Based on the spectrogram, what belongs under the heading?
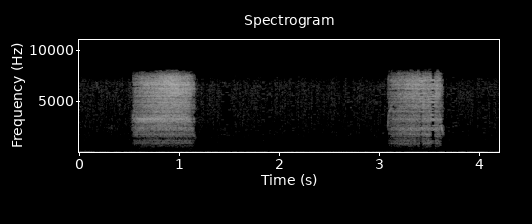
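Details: Two drawn-out, noisy hissing screeches from a barn owl, roughly two and a half seconds apart, logged at 23:34 on 11 May 2019 over a quiet background hum.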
